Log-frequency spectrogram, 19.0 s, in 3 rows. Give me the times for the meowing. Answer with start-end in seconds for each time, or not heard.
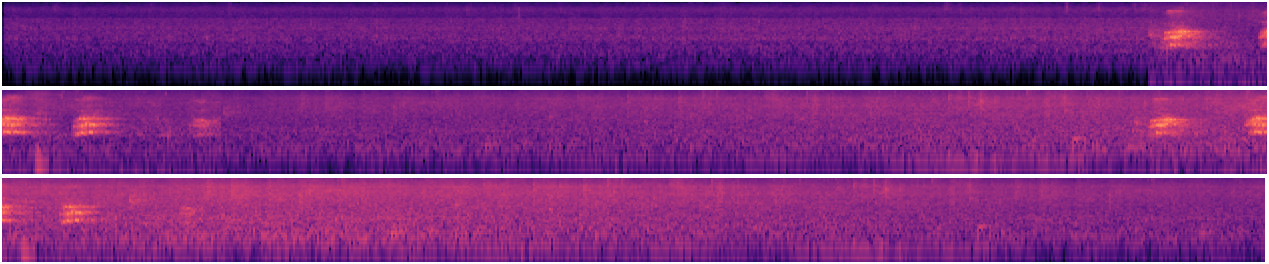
not heard.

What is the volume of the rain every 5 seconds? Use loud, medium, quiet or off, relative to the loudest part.
quiet, medium, loud, loud.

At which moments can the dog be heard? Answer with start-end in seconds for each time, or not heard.
5.7-7.5, 11.9-13.7.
